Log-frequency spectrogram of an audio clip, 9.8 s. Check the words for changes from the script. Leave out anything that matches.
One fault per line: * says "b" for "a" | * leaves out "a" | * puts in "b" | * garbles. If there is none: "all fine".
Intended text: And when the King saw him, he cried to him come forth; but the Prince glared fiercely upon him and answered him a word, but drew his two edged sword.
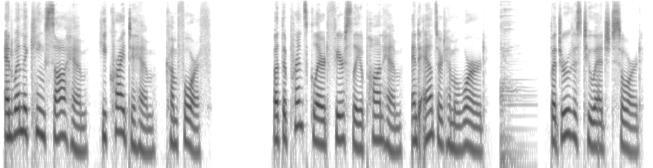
all fine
